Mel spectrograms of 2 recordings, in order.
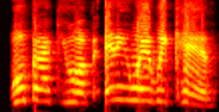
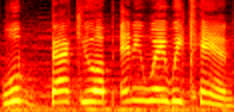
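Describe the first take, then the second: First: It is said in a put-on radio voice. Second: It is said in a plain, normal voice. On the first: The speaker calls it right. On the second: The speaker calls it wrong.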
